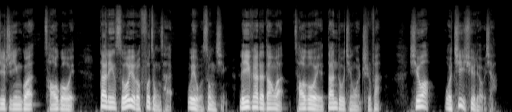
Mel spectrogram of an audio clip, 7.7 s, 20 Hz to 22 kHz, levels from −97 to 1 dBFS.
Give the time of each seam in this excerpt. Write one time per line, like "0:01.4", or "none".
0:03.5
